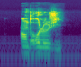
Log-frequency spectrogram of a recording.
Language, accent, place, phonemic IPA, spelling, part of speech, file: French, France, Lyon, /ɑ̃.dʁɔ.lɔ.ʒi/, andrologie, noun, LL-Q150 (fra)-andrologie.wav
- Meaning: andrology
